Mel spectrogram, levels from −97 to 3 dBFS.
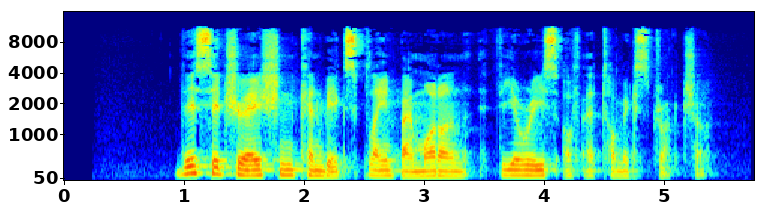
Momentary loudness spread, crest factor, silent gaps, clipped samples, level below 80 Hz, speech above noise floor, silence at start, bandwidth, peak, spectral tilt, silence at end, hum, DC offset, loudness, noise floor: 16 LU; 20 dB; none; under 0.1%; -54 dBFS; 49 dB; 0.95 s; 11.5 kHz; -4 dBFS; -4 dB/octave; 0.45 s; none; under 0.1%; -22 LUFS; -71 dBFS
